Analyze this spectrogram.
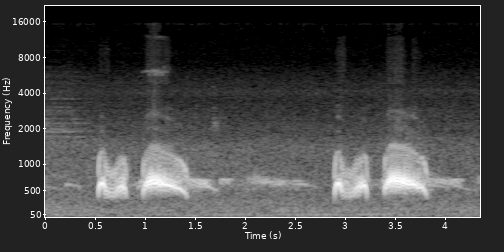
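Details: Decoy spotted dove calling to attract and challenge rival males: a short double coo followed by a drawn-out mellow coo, the phrase given twice about two and a half seconds apart, with a soft trailing hum between.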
